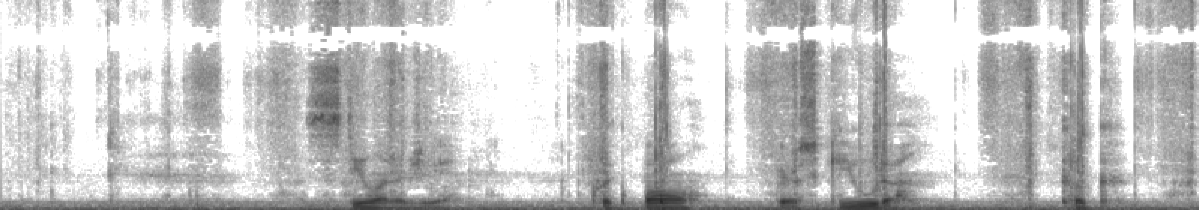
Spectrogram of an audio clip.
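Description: Trading cards slide and flick against each other as they are flipped through by hand.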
